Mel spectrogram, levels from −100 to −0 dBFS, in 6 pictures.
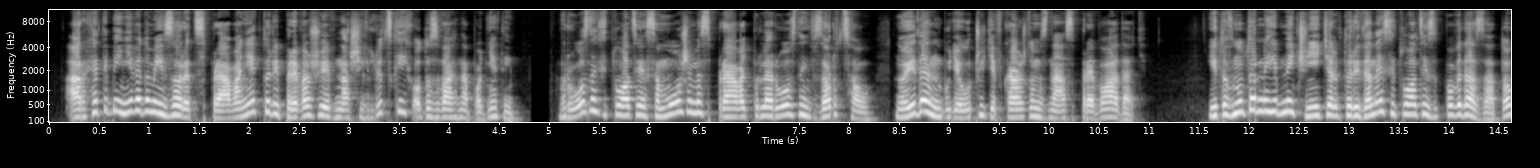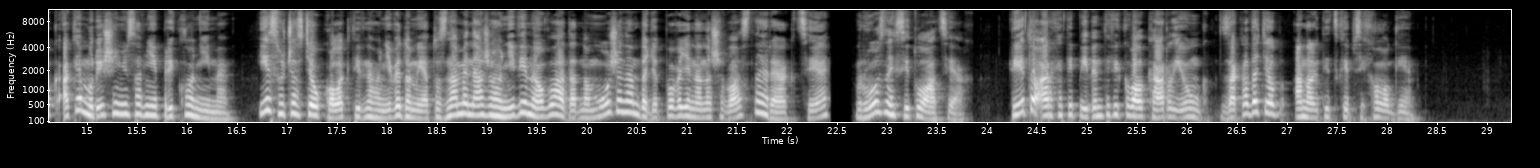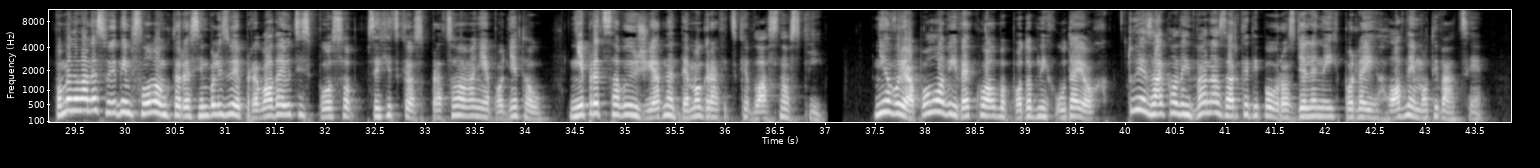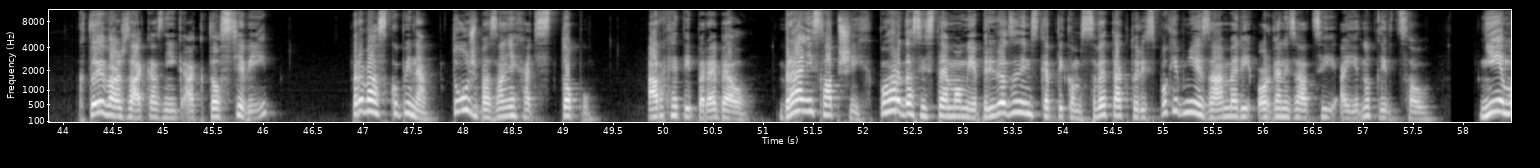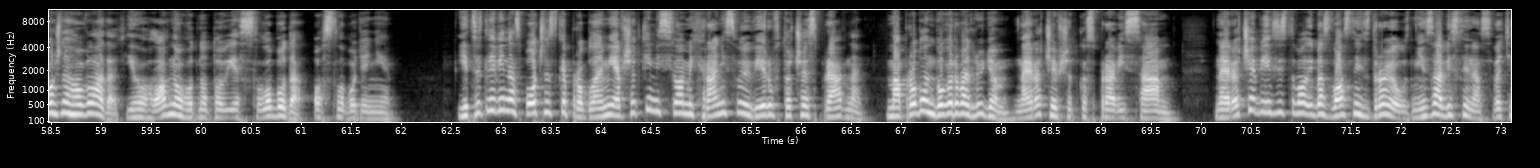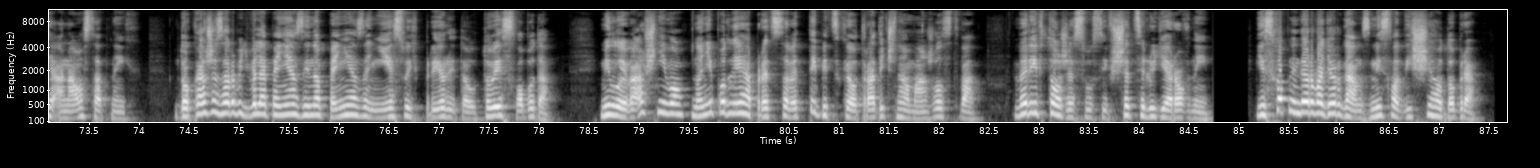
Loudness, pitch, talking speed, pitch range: -15 LUFS, 210 Hz, 155 wpm, 180-250 Hz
